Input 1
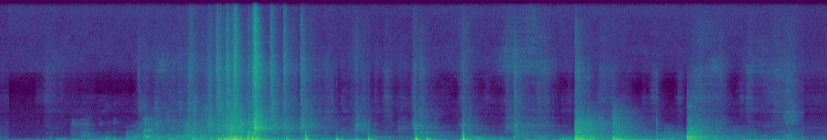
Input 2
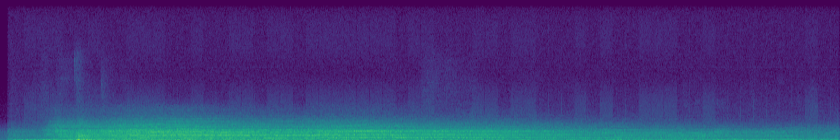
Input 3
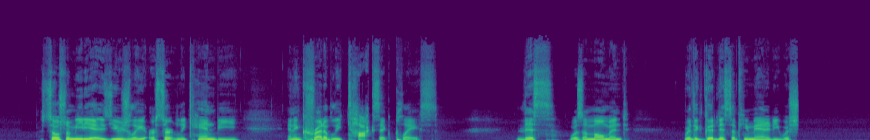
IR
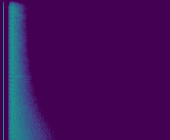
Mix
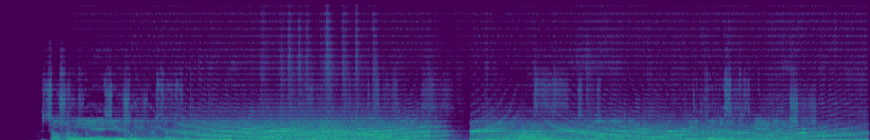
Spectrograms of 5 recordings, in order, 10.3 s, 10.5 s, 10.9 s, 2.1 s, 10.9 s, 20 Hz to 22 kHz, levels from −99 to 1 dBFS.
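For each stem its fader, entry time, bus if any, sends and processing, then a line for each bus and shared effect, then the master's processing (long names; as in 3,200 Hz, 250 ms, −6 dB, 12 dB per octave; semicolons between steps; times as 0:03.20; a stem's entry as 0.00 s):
−11.5 dB, 0.90 s, no bus, no send, no echo send, downward compressor 4 to 1, threshold −31 dBFS, peak gain reduction 13 dB
−3.0 dB, 1.55 s, muted 0:05.37–0:05.88, bus A, send −10.5 dB, echo send −19 dB, low-shelf EQ 170 Hz +7 dB; phase shifter 0.2 Hz, delay 2.7 ms, feedback 80%
−13.0 dB, 0.00 s, bus A, send −14.5 dB, echo send −9 dB, comb filter 2 ms, depth 35%
bus A: 0.0 dB, speech leveller 0.5 s; brickwall limiter −28 dBFS, peak gain reduction 13 dB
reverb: on, RT60 0.60 s, pre-delay 70 ms
echo: single-tap delay 233 ms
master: stiff-string resonator 110 Hz, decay 0.21 s, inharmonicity 0.03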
